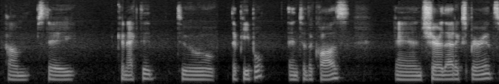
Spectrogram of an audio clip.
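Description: A middle-aged American man, a charity founder, speaking earnestly and in measured phrases as a guest in a podcast interview, with frequent fillers. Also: lowish voice. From United States.

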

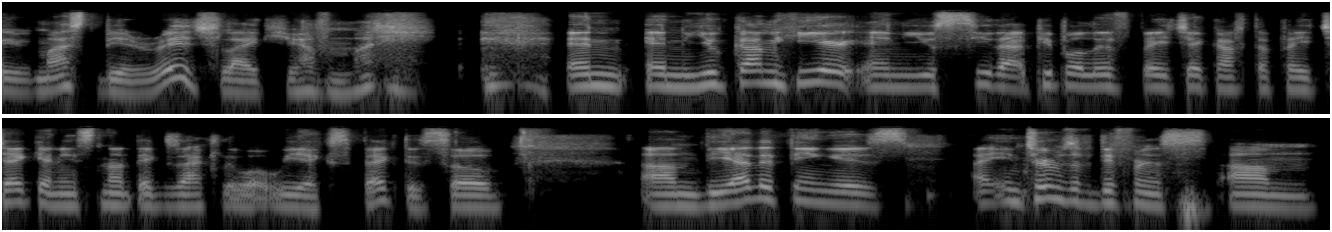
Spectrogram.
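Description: Guest, male, bright and forward, dry close sound, reflective with frequent pauses. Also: a little high, dry recording. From Democratic Republic of Congo. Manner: thoughtful, pauses often with ums. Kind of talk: casual interview answers.

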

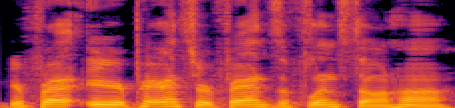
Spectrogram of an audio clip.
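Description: A man hosting a podcast, talking in a relaxed, rambling, easygoing way and swearing casually. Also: on the high side, moderate pace. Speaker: podcast host. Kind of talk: casual chat.

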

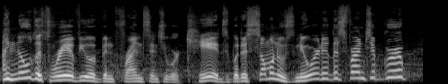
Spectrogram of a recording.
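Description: A man's voice: high voice, sing-song, fast, soft background music. A man playing an outspoken, principled young friend with a dry manner in an audio drama. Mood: scornful.

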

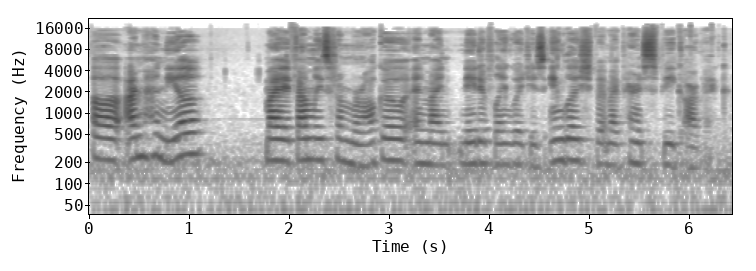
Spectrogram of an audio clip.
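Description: Earnest teen girl guest, average pitch, light rumble behind. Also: flat delivery, moderate pace. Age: teens. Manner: earnest, casual. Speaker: student guest.

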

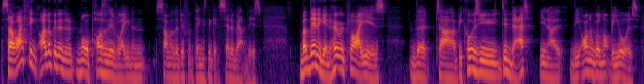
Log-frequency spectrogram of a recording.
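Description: A man teaches from the Bible in the manner of a pastor talking to listeners. His delivery is conversational and unscripted, correcting himself and stepping into small asides as he explains. His pitch sits in a medium range for a man. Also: lively intonation, normal speed. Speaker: pastor and Bible podcast host. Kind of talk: informal Bible commentary, teaching.

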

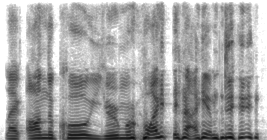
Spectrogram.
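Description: A young man streaming casual chat, teasing his friend with jokes and loud swings in volume. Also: high-pitched, normal speed, no room sound, studio quality.

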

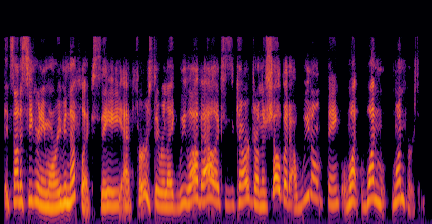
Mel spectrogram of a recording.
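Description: A woman with a raspy voice and a New Jersey accent, chatting frankly as a podcast guest. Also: sits high, fast talker, dry recording. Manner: frank, animated, restarts often. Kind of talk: casual podcast chat.

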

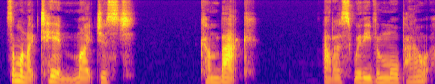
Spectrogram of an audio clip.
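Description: A British woman co-hosts a relaxed podcast. Her voice sits a little low for a woman and is recorded dry, with very little room sound. She talks in an informal, conversational way. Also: unhurried, no echo. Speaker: podcast co-host. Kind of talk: relaxed casual chat about a radio drama.

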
